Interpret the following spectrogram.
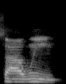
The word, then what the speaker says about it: Samhain: Right, but it's pronounced Samhain.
